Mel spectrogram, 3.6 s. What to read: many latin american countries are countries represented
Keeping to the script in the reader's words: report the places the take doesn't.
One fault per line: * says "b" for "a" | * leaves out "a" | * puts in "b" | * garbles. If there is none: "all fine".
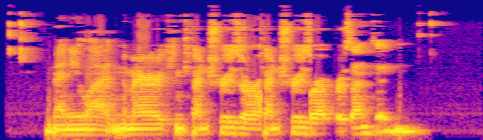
all fine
